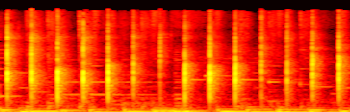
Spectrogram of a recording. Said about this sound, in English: I gotta say, first off, everyone's on their game, so everyone gets an applause.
